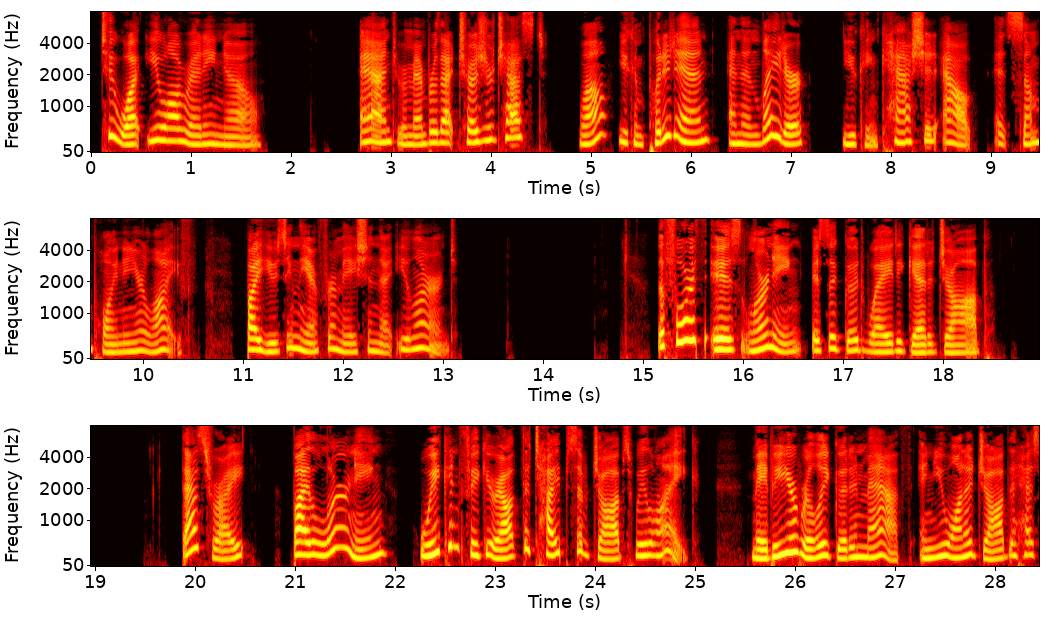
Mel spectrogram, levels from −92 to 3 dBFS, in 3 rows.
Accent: American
